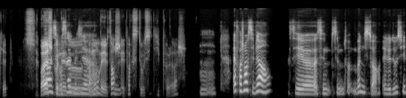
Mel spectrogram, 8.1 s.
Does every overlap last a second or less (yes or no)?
no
